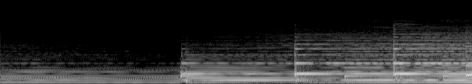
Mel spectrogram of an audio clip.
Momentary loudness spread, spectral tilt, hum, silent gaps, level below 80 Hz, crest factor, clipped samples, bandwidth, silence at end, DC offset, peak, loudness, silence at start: 19 LU; -8.5 dB/octave; none; none; -60 dBFS; 16 dB; under 0.1%; 8.2 kHz; 0 s; under 0.1%; -4 dBFS; -21 LUFS; 0 s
